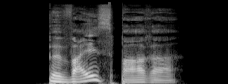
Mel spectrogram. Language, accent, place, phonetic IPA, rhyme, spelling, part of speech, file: German, Germany, Berlin, [bəˈvaɪ̯sbaːʁɐ], -aɪ̯sbaːʁɐ, beweisbarer, adjective, De-beweisbarer.ogg
- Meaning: 1. comparative degree of beweisbar 2. inflection of beweisbar: strong/mixed nominative masculine singular 3. inflection of beweisbar: strong genitive/dative feminine singular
